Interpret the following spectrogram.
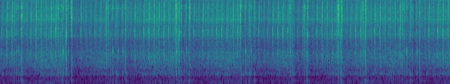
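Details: Enjomor model engine popping along: quick mechanical clatter with firing bursts every second or so, then coasting, over highway noise, alley traffic and neighbor chatter; normal hit-and-miss running.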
